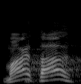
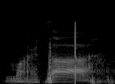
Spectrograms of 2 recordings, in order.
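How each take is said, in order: First: The name is said in an irritated tone. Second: The name is said in a disappointed tone. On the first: The speaker is annoyed with her. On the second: The speaker is let down by her. "Was it disappointed?"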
